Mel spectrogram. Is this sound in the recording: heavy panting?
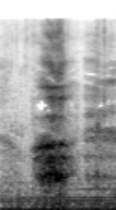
yes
